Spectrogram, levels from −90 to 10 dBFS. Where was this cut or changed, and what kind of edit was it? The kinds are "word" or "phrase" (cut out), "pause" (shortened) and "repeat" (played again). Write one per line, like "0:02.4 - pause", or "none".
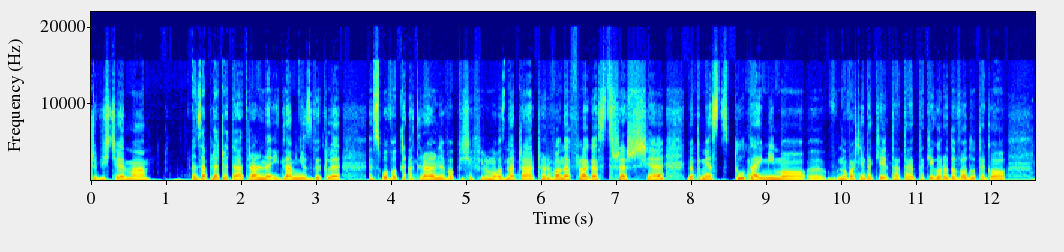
0:01.3 - pause
0:03.7 - pause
